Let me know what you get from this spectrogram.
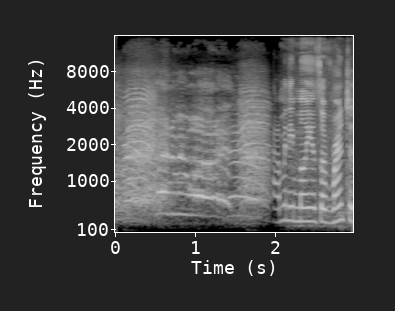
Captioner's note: crowd protesting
